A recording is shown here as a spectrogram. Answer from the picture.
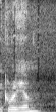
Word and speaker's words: graham: Mum had packed me a cheese sandwich with graham crackers. Have a look at what those are. So it's spelt like how we would say graham. And I think they say them as graham crackers, so graham crackers, and a juice box.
